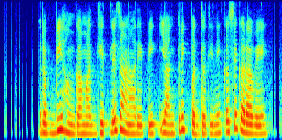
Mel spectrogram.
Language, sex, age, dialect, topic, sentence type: Marathi, female, 41-45, Standard Marathi, agriculture, question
